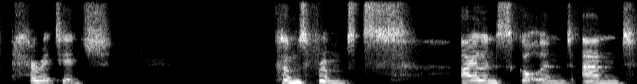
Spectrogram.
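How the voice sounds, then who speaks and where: Her voice is a woman's, medium in pitch with a bright, sharp tone. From northeast England, County Durham. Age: 50s. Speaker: evolutionary theory scholar and comedian. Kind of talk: podcast interview conversation. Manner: hesitant, many fillers and restarts.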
